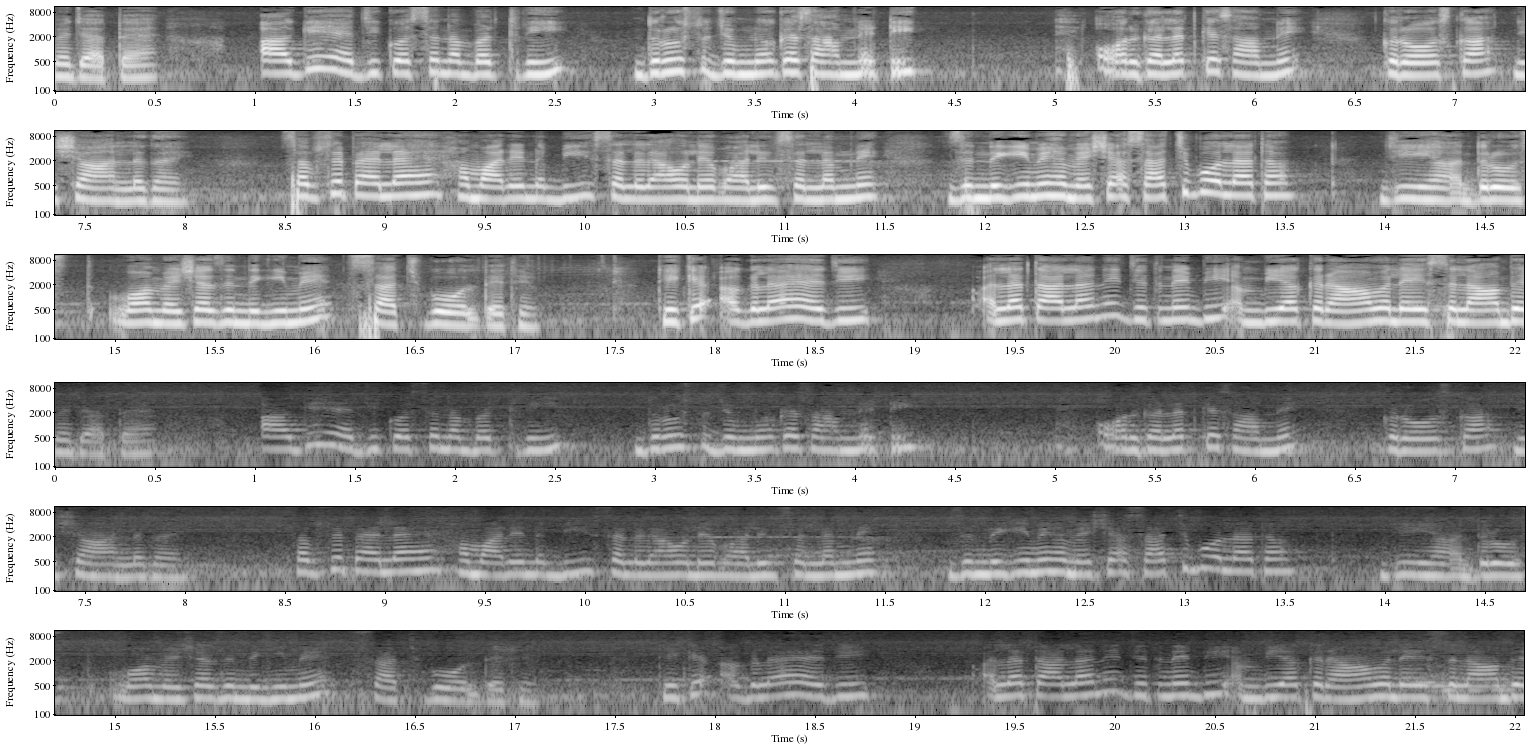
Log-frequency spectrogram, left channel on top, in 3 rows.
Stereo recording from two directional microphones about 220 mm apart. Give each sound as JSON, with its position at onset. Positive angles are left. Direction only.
{"t": 0.0, "sound": "a woman's voice", "side_deg": 40}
